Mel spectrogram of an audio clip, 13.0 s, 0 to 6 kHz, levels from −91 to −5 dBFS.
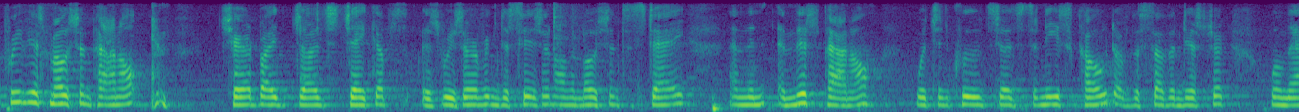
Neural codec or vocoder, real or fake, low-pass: none; real; 5.4 kHz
